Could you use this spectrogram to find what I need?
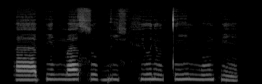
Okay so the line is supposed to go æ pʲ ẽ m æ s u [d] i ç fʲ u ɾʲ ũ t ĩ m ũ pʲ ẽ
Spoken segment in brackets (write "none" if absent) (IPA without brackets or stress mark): b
